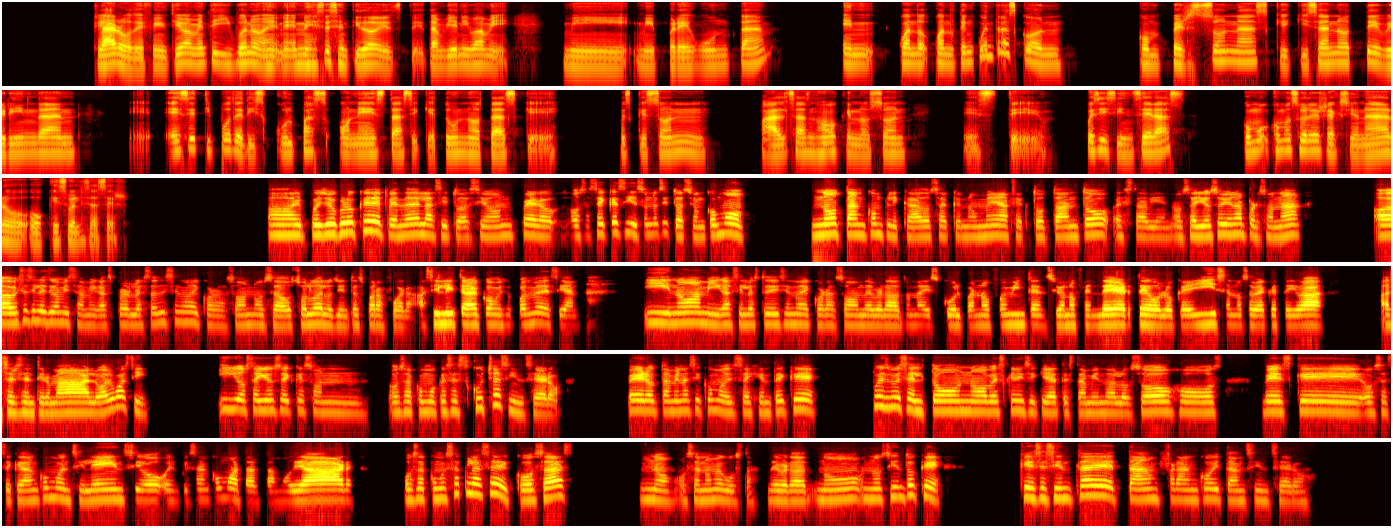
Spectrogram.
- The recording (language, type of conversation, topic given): Spanish, podcast, ¿Cómo pides disculpas cuando metes la pata?
- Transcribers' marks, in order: none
